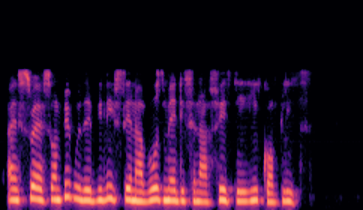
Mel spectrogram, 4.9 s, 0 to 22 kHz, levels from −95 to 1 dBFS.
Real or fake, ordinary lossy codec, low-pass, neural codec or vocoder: fake; none; 5.4 kHz; codec, 16 kHz, 4 kbps, X-Codec, HuBERT features, trained on LibriSpeech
